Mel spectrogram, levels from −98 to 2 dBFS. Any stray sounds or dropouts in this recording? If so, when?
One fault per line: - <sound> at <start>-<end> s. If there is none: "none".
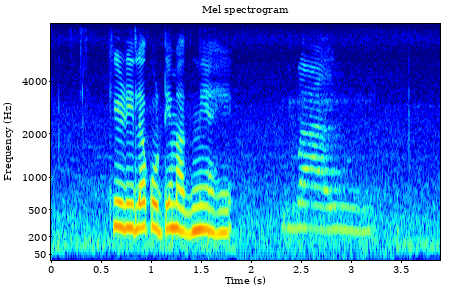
- laugh at 2.3-3.3 s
